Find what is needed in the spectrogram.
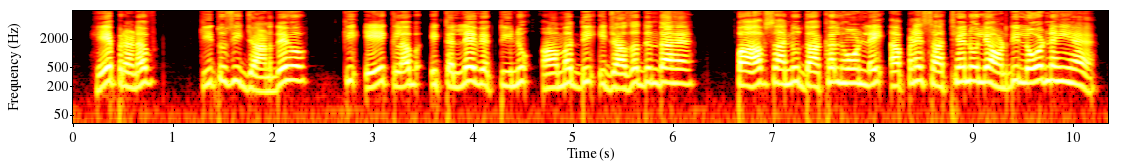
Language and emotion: Punjabi, surprised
